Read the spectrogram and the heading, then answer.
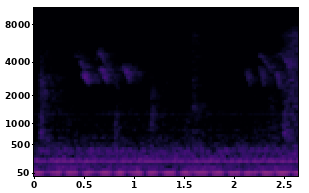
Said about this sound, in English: Long pause. Chicken intermission. Chicken intermission.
